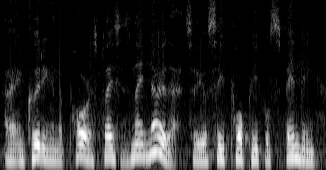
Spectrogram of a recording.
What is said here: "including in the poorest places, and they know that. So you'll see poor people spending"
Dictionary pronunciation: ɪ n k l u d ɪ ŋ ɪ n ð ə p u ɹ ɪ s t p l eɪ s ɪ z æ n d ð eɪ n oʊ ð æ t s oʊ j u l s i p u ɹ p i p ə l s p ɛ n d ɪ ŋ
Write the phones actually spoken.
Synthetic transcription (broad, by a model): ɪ n k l u d ɪ ŋ ɪ n ð ə p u ɹ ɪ s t p l eɪ s ɪ z n ð eɪ n oʊ ð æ t s oʊ j u l s i p u ɹ p i p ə l s p ɛ n d ɪ ŋ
